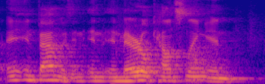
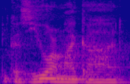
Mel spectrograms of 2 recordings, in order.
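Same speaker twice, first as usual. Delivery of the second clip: very soft, low declaration of faith; hushed prayer; 4 semitones lower, 12 dB quieter than usual. Shown as a demonstration. Preacher shows how to speak to God, in hushed low worship. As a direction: pray almost under the breath, reverently.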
